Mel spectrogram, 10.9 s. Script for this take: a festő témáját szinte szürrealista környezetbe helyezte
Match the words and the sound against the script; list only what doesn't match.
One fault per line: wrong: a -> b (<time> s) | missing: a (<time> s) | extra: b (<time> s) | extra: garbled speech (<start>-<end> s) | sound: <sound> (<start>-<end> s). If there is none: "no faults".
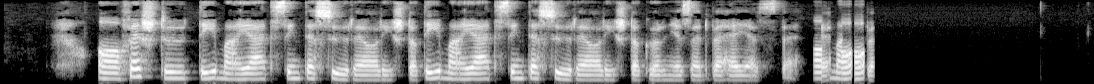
extra: témáját szinte szürrealista (4.2 s)
extra: garbled speech (8.1-8.7 s)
